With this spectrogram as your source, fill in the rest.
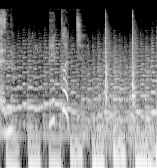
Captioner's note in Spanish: desconcertado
